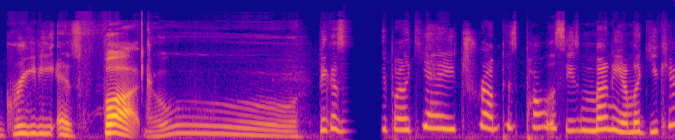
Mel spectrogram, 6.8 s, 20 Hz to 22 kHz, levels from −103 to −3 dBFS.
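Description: A speech clip with a long network dropout from 3.43 to 3.86 s: the last sound stretches into a fading buzz, then about 0.31 s of near-silence follows before speech resumes with roughly 0.4 s missing. The likely cause is a run of lost packets that the receiver concealed and then muted. A spectrogram shows a smeared, frozen band decaying into an empty gap, and the waveform tapers to a flat line before jumping back.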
